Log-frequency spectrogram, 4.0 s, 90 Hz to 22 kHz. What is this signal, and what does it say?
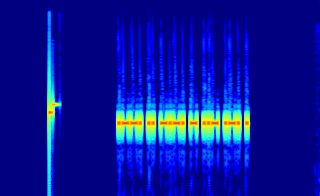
Morse code, heard as a keyed tone, about 46 wpm, 700 Hz. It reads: PICTURE
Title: Sentences from Top 500 Words - New Word Drill - 45wpm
